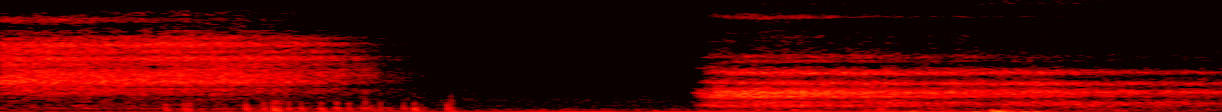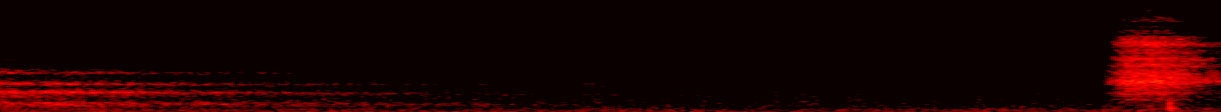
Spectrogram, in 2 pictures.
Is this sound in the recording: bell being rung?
no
